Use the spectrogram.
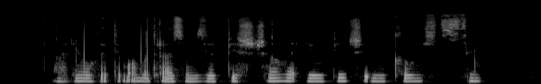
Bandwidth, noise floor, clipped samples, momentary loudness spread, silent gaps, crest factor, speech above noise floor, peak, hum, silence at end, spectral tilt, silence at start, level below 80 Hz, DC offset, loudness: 11.5 kHz; -73 dBFS; under 0.1%; 6 LU; none; 22 dB; 41 dB; -12 dBFS; none; 0.6 s; -5 dB/octave; 0.55 s; -74 dBFS; under 0.1%; -32 LUFS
